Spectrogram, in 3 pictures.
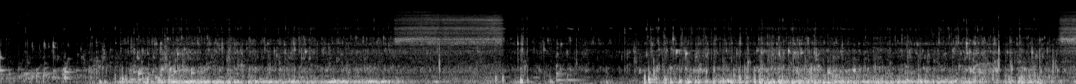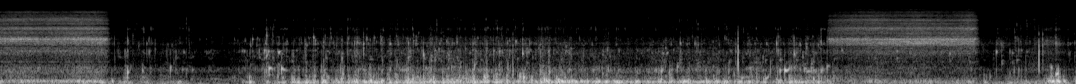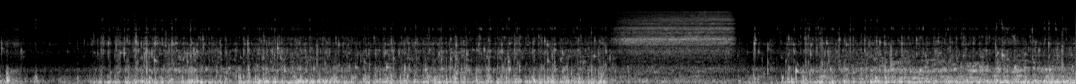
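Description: Scuba diver breathing through a regulator underwater, about four breaths: each starts with a short hiss as the diver inhales, followed by a long bubbling rumble of exhaled bubbles.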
